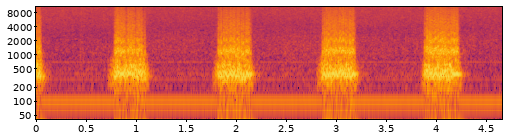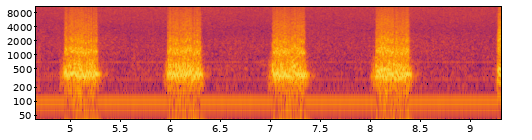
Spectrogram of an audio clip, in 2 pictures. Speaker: Ventricular septal defect at the left third intercostal space, a high-pitched pansystolic murmur.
